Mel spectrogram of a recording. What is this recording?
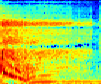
recorded from a Dyson vacuum cleaner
